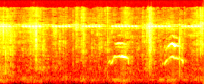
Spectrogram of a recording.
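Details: A kitten in a family of four makes two short, bending mews about a second apart after a stretch of faint rustling and clicks. A constant high tone and background hiss persist throughout.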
